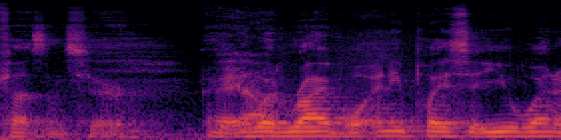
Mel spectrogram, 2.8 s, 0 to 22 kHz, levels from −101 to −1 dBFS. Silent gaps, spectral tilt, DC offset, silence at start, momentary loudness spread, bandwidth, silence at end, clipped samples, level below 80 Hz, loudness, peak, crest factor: none; -6 dB/octave; under 0.1%; 0 s; 16 LU; 18 kHz; 0 s; under 0.1%; -68 dBFS; -42 LUFS; -26 dBFS; 16 dB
